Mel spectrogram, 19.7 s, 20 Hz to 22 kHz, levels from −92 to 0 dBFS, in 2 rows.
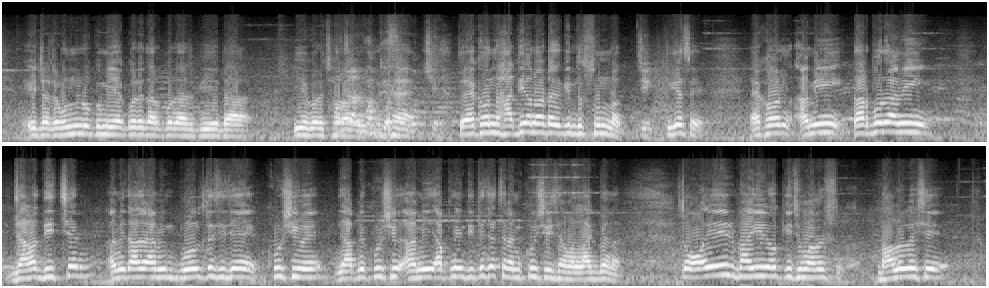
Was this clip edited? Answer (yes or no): no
